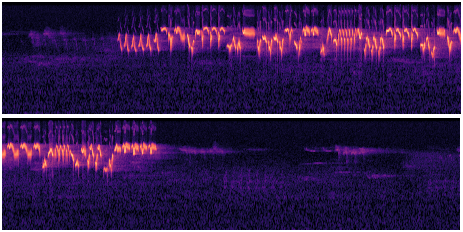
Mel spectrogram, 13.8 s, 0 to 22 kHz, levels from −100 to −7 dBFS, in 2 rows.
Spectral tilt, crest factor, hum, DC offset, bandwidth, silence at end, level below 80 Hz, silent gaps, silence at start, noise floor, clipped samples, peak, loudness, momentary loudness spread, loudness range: 9 dB/octave; 18 dB; none; under 0.1%; 20 kHz; 4.55 s; under -90 dBFS; none; 1.75 s; -70 dBFS; under 0.1%; -6 dBFS; -17 LUFS; 7 LU; 6 LU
